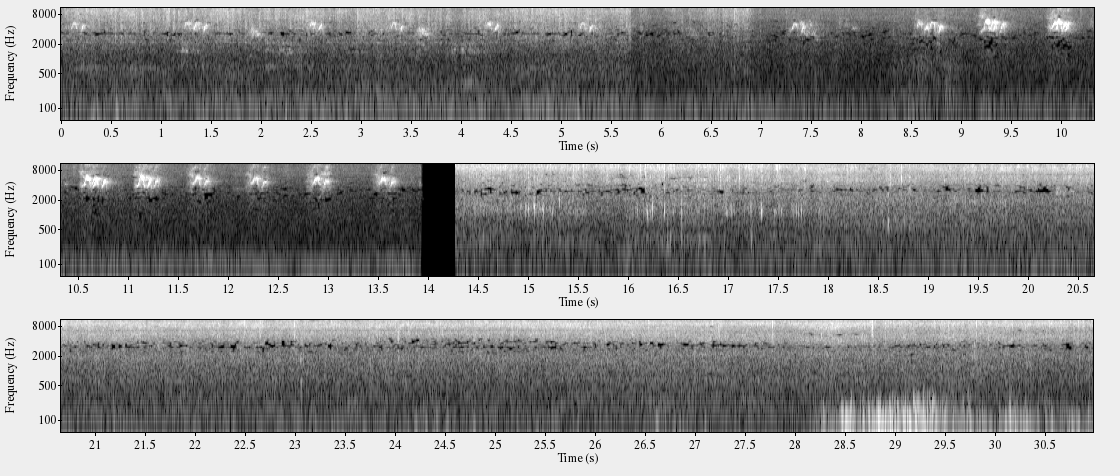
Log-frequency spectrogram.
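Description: Water from a garden hose hissing steadily as it sprays the garden and then runs onto the soil at the base of plants. A small bird chirps repeatedly over it, a quick run of loud, high chirps about twice a second in the middle, and a low rumble comes in near the end.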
